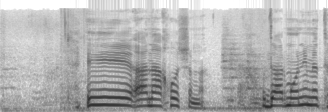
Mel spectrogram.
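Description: An elderly woman speaks with animation close by.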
